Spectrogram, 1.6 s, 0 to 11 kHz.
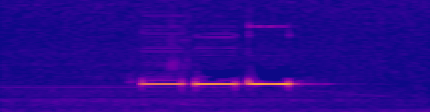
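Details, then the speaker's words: Trilogy 100 portable ventilator after pressing start/stop: three short high-pitched beeps over quiet room hum as the alarm LEDs flash briefly; start-up tone signalling that therapy has begun. "the red and yellow alarm LEDs turn on momentarily and an audible indicator lets you know that therapy has started"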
